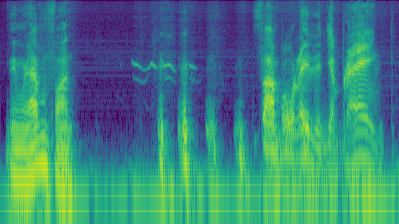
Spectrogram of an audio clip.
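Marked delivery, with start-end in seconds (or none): 1.5-2.5 breathless high cackle. Acted. DJ cackles after rant.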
